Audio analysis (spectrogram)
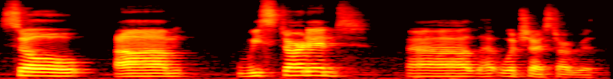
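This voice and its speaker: Man, average pitch, casual storyteller, rambling, self-correcting, roomy echoing recording. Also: slow pace, a bit bright, a little hiss or hum. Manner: rambling, often losing his thread and correcting himself. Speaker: podcast panelist pitching a movie adaptation. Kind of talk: casual, unscripted storytelling among friends.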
